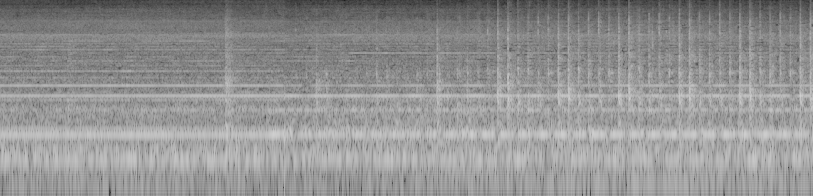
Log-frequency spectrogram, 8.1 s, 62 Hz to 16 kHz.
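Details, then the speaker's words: Rebuilt Roosa Master DBG rotary injection pump (DBGFCC6371DH upgraded to 6372DH) for a 1968 Minneapolis Moline G900 tractor, running on test bench with lines hooked up after bleeding air: steady drive hum, even ticking pulses about 1.5 per second; pumping normally. "it. Oh, he's pumping. That's always good."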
